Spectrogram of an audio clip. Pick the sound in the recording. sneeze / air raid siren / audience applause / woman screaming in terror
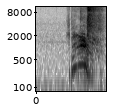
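sneeze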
